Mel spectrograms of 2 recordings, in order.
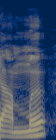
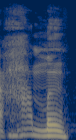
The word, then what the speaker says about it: Haman: mal chamado E aí Alguns cham de Amã mas a palavra realmente que está colocada é palavra raman né o r né que nós não pronunciamos com o som de h mudo mais um h aspirado igual hot dog né E raman literalmente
